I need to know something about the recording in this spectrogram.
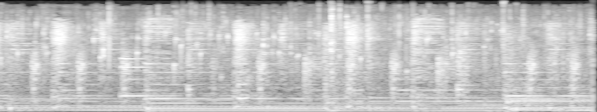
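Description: Background music with steady low tones over an egg frying in hot oil in a stainless steel skillet. The oil crackles irregularly as it is spooned over the egg.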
